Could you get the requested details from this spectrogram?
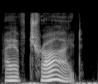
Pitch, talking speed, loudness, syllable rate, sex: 180 Hz, 185 wpm, -15 LUFS, 3.8 syllables/s, female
